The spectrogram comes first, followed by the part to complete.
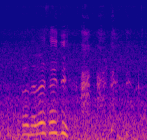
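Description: A person's voice: one short exclamation with a wavering pitch, about half a second in, over the steady rush of river water and wind on the microphone.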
